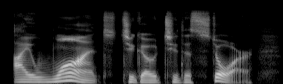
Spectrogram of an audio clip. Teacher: I want to go to the store has stress on want, go, and store. Not every word equally.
